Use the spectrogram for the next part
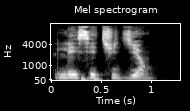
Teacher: estaremos omitiendo al final la S y decimos les étudiants.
